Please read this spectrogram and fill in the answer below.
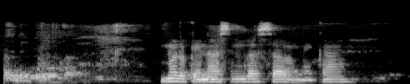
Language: Ganda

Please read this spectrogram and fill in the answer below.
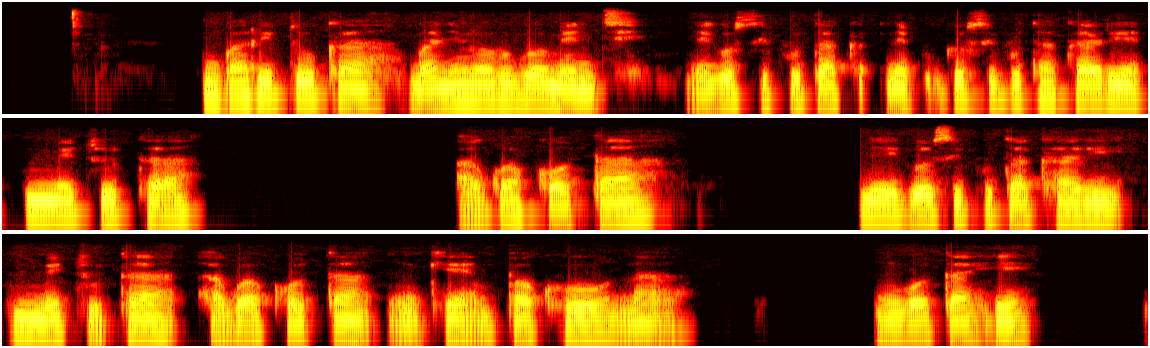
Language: Igbo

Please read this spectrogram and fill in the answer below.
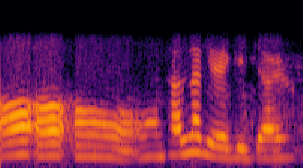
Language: Assamese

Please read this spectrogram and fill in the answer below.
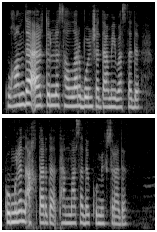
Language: Kazakh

